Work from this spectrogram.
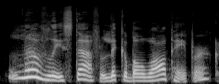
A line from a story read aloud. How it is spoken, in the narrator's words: cried Mr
